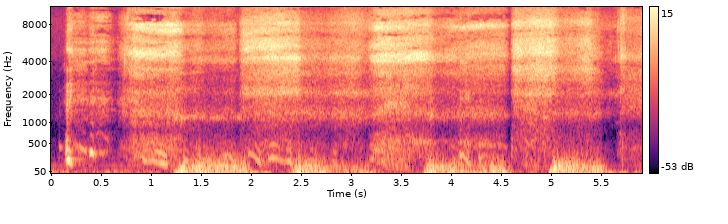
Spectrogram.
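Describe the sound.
A voice imitates Michael Myers' heavy, muffled breathing through his mask, slow wheezy inhales and hissing exhales repeating in a steady rhythm, loud, with no talking.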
